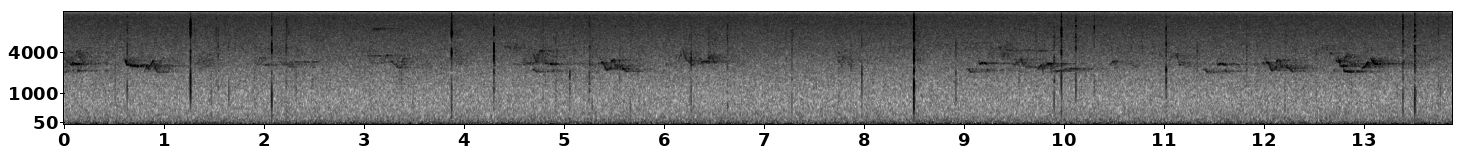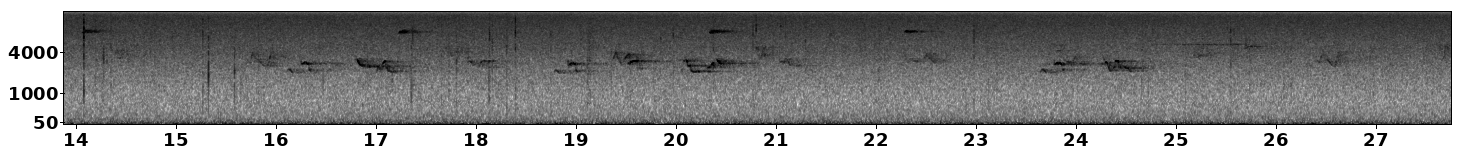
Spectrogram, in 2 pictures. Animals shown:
American Robin (Turdus migratorius), Red-eyed Vireo (Vireo olivaceus), Black-throated Green Warbler (Setophaga virens)

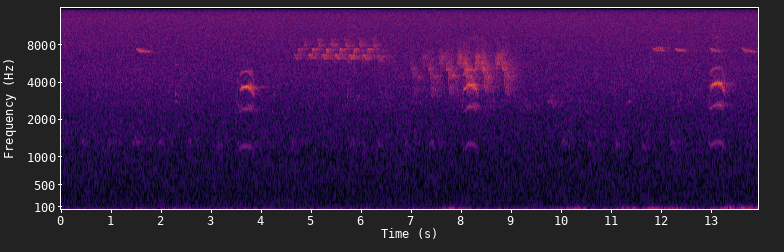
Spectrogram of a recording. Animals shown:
Blue Jay (Cyanocitta cristata), Brown Creeper (Certhia americana), Ovenbird (Seiurus aurocapilla), Black-and-white Warbler (Mniotilta varia), American Crow (Corvus brachyrhynchos)

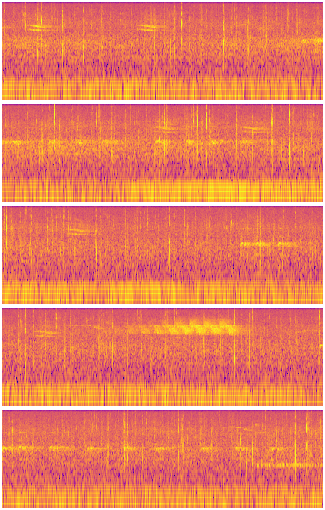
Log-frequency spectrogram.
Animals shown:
Blue Jay (Cyanocitta cristata), Black-throated Green Warbler (Setophaga virens), Ovenbird (Seiurus aurocapilla), American Crow (Corvus brachyrhynchos)

